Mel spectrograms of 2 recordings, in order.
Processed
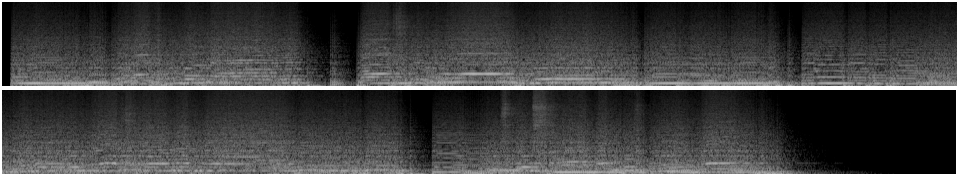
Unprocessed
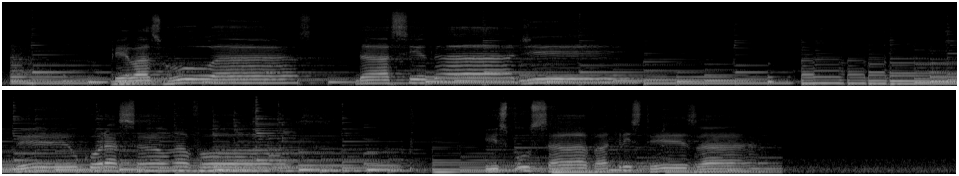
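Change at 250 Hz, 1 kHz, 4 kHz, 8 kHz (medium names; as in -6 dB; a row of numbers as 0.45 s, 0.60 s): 0.0 dB, +8.5 dB, +14.5 dB, +9.5 dB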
